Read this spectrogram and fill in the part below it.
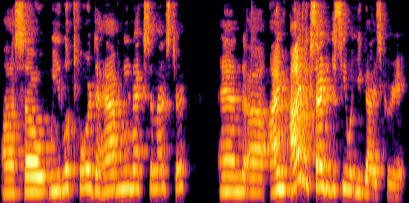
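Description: Young woman, higher-pitched, in echoey room. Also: normal speed. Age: young adult. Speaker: audio drama club organizer. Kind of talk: casual talk on a video call. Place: indoors on a group video call. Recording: echoey room on video call.

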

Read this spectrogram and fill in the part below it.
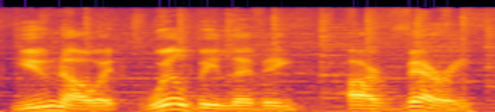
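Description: A middle-aged man giving an emphatic, deliberate motivational talk as a coach and host, with pauses for weight. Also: fairly low pitch, a little mellow, faint music behind. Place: indoors, room lined with bookshelves.

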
